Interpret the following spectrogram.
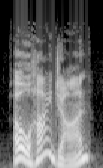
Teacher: notice the rising intonation here Alice is excited to hear from John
